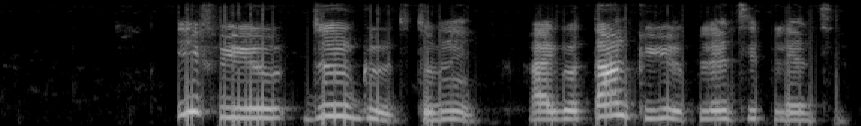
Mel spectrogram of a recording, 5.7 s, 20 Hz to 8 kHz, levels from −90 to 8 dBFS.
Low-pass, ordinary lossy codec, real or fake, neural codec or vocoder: 7.2 kHz; Opus, 32 kbps; real; none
